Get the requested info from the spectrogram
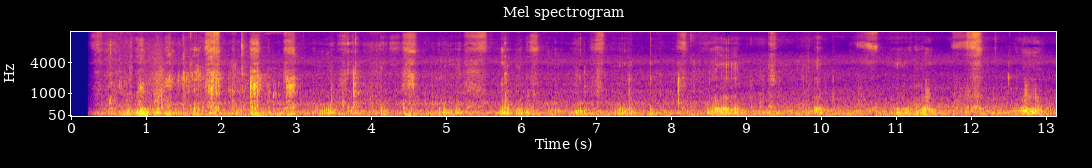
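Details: An English Bulldog grumbles with low, rumbling growls while chewing his chew toy, amid sharp, repeated clicks and crunches.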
